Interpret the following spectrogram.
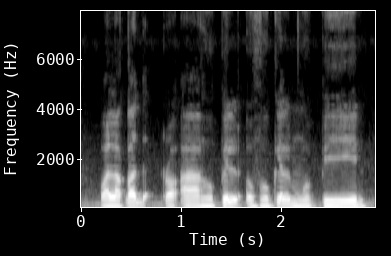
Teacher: walaqad sini baca qalqalah sugro karena dalnya dibaca mantul ringan karena sukun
